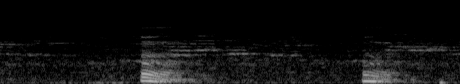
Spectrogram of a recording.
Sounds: Sigh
